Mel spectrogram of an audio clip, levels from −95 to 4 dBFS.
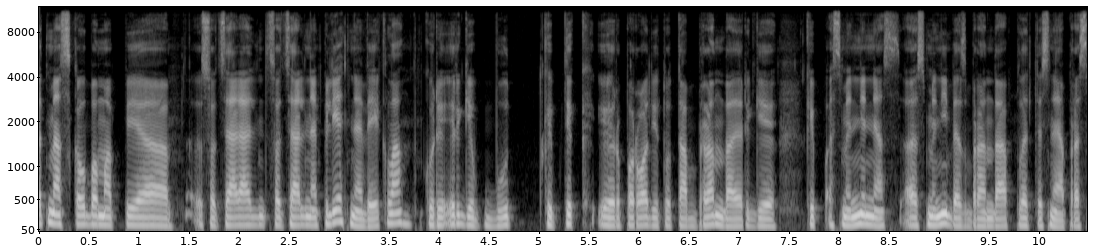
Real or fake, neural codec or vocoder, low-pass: real; none; 10.8 kHz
